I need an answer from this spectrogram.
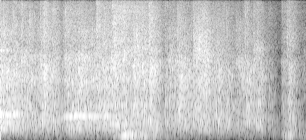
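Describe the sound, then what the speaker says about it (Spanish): Church congregation clapping during a Spanish-language Tuesday Bible study service, a steady wash of hand claps that fills the room for a few seconds before fading. "Vamos a regalarle ofrenda de palmas al Dios de la gloria"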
